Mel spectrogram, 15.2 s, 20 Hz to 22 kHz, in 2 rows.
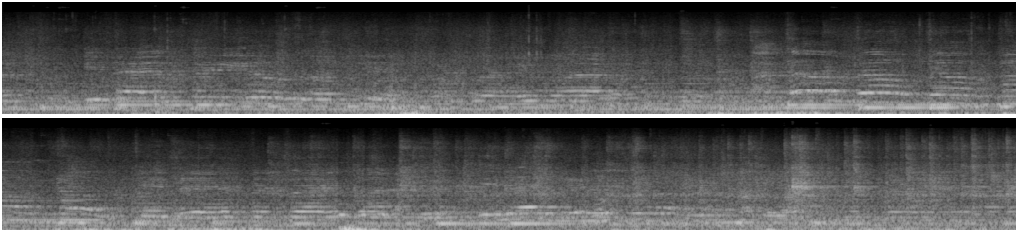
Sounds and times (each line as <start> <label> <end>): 0.0 street musician 15.2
